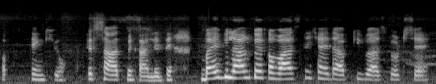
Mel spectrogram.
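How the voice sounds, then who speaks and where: A high-voiced woman arguing on a live stream. She is combative, pushes back, and keeps trying to take over the conversation. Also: fairly quick, poor audio. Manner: combative, tries to take the floor. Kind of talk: heated live-stream argument.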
